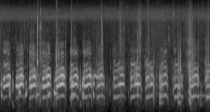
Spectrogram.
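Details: Chickens at a meal of salad and vegetables give rapid, bouncy clucking notes, close to four per second, each note a short harmonic chirp rising then falling.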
